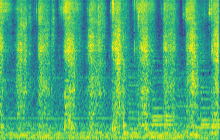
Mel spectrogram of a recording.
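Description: Dry vermicelli rustling and crackling in a stainless steel bowl as a hand squeezes and rubs butter into it, in repeated strokes about three a second.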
